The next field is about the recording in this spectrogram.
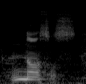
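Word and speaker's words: Cnosos: en la ciudad de nosos se escriben osos se escribe xenosos pero se pronuncia no sus muchachos escribe cenozo se pronuncia no sos esta cultura va a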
